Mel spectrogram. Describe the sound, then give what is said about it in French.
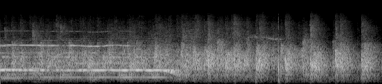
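A room full of people at the Hard Café claps and cheers loudly and steadily for several seconds, with a sustained tone fading out early on beneath the crowd noise. “Vous pouvez refaire du bruit très fort comme si vous étiez 10 000.”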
